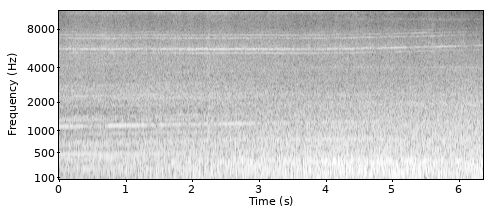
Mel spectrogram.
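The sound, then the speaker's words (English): A loud engine of military reconnaissance helicopters at first light whines over a dense, rumbling roar with a fast rhythmic chop underneath, the sound holding steady and building slightly as the rotors spin up. No one speaks. “With first light, the rotors of our recon choppers whirl to life.”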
